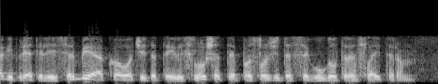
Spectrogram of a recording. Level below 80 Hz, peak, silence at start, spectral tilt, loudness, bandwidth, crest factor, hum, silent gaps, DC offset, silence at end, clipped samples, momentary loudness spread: -54 dBFS; -2 dBFS; 0 s; -8.5 dB/octave; -13 LUFS; 3.9 kHz; 12 dB; none; none; under 0.1%; 0.15 s; under 0.1%; 3 LU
